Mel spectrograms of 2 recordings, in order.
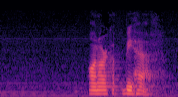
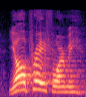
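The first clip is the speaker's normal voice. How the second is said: put-on southern child crying out; 3 semitones higher, 10 dB louder than usual. Child hauled out of church, loud Southern accent plea. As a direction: call out in a Southern accent like a scared kid. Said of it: "crying out in a charming southern accent".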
